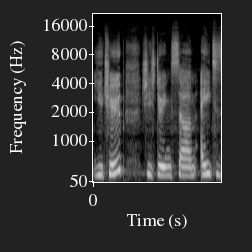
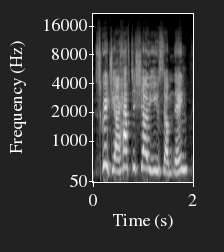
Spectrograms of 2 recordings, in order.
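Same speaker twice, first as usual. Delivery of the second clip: loud, eager calling; excited yelling; 6 semitones higher, 11 dB louder than usual. Real, not acted. Streamer urges Squidgy to see her new guide, excited loud calling. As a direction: call out to get her to look. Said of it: "the only one that can yell here".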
